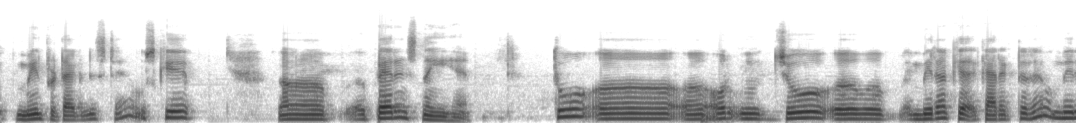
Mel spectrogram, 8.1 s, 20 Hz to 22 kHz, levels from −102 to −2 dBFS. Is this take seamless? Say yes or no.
yes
